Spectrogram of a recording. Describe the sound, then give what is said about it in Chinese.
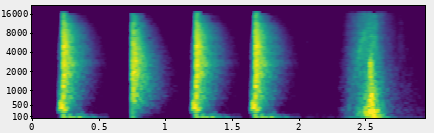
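Sharp slaps across the face while an ear is pulled, five crisp smacks spaced almost evenly, each with a quick whooshing decay, the last one broader and softer. “被我揪着耳朵扇耳光还不肯吗？”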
